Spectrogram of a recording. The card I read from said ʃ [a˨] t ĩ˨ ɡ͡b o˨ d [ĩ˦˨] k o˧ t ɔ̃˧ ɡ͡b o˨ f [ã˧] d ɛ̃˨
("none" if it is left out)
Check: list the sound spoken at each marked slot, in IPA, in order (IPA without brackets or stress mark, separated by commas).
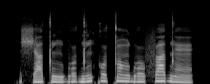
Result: a˨, ĩ˨˦, a˧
